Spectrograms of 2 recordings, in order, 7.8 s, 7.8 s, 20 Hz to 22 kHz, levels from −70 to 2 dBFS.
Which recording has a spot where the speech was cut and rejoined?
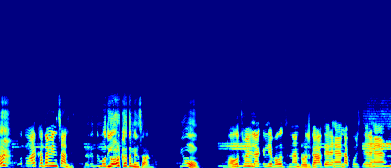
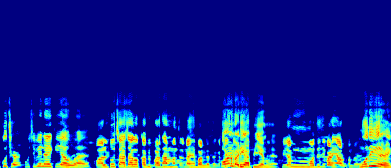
second; 1 cut; at 1.8 s

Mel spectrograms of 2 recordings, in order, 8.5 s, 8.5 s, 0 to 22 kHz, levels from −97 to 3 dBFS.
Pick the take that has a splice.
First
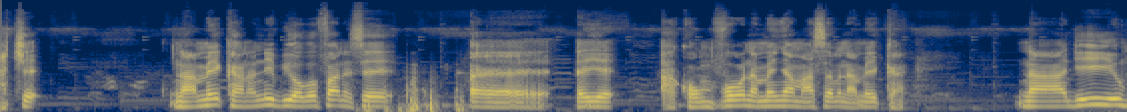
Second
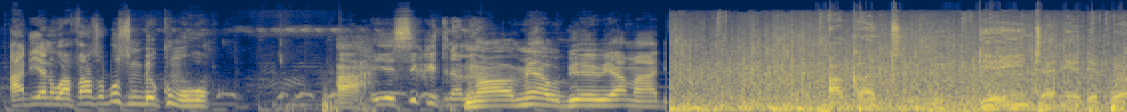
second; 1 cut; at 4.9 s

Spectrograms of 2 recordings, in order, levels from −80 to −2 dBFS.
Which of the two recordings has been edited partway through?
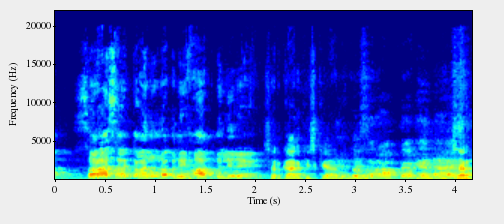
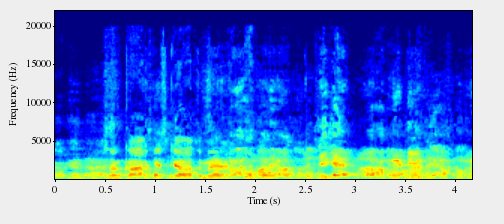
second; 1 cut; at 2.5 s

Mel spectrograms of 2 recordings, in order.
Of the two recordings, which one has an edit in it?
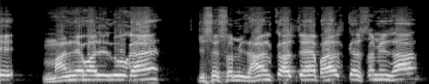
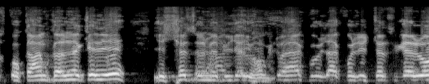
second; 1 cut; at 2.7 s

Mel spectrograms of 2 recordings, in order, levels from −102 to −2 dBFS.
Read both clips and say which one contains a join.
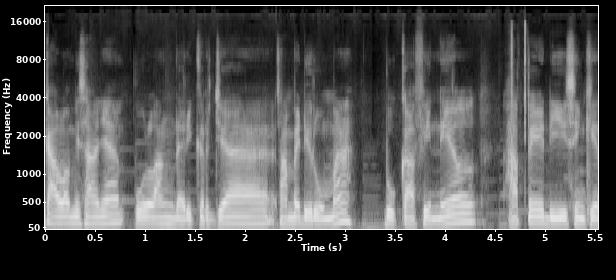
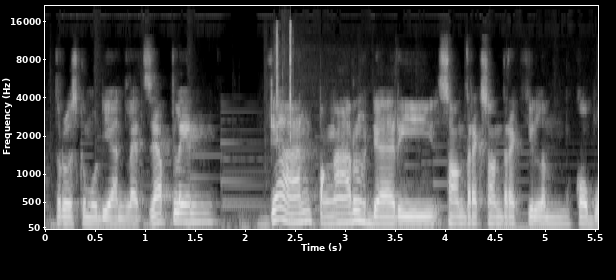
first; 4 cuts; at 0.9 s, 2.2 s, 3.2 s, 4.5 s

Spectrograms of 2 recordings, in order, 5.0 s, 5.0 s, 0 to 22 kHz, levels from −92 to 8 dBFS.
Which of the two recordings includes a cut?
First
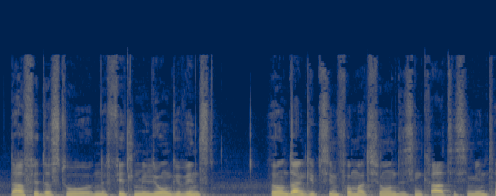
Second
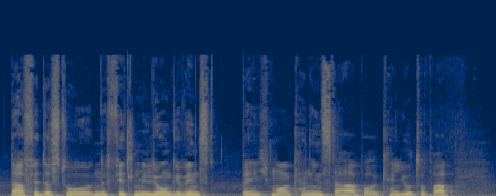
second; 1 cut; at 2.4 s

